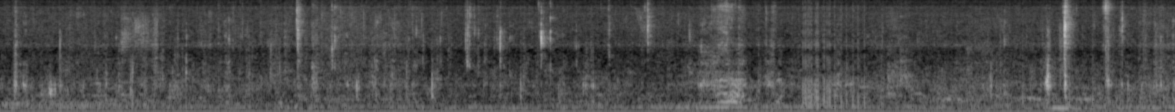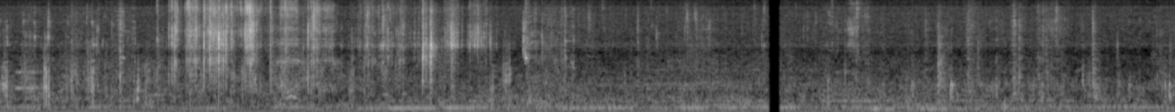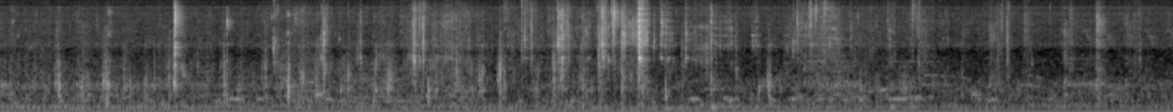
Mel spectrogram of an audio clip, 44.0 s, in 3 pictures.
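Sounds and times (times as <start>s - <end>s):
chewing with crunches: 0.0s - 44.0s.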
